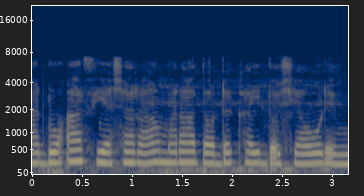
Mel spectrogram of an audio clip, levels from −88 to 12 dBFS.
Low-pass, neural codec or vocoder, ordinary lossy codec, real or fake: 7.2 kHz; codec, 16 kHz, 16 kbps, FreqCodec, smaller model; none; fake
